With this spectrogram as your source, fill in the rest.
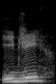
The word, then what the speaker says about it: IJI: And if you've been following my career for a little bit, you've heard me use the term EG before. It's spelled IJI.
